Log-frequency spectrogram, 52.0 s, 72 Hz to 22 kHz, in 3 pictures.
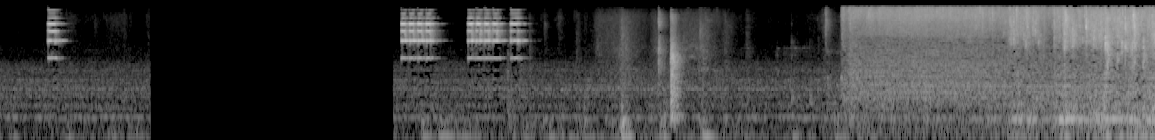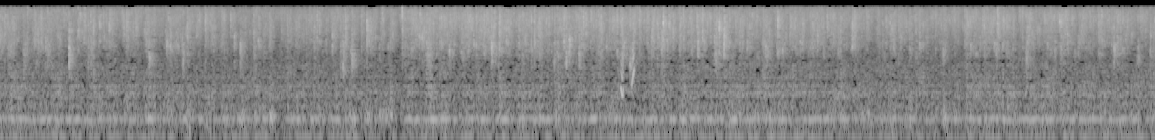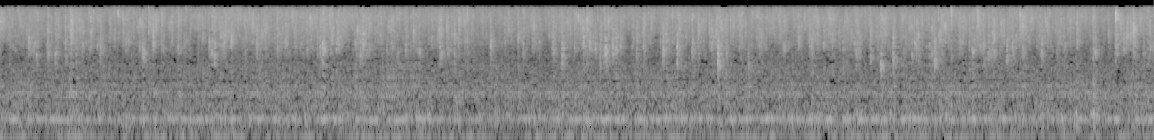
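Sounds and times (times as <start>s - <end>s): water splashing on rubbing hands: 26.6s - 27.0s.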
